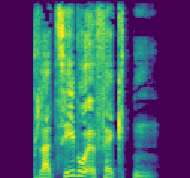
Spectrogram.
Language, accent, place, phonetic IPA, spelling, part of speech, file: German, Germany, Berlin, [plaˈt͡seːboʔɛˌfɛktn̩], Placeboeffekten, noun, De-Placeboeffekten.ogg
- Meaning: dative plural of Placeboeffekt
